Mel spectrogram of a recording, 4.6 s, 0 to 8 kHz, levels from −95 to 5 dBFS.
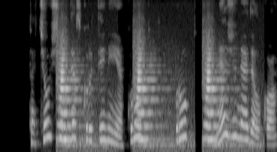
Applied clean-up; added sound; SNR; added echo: none; Trumpet; -4 dB; none.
